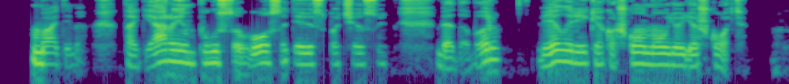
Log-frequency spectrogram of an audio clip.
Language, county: Lithuanian, Klaipėda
